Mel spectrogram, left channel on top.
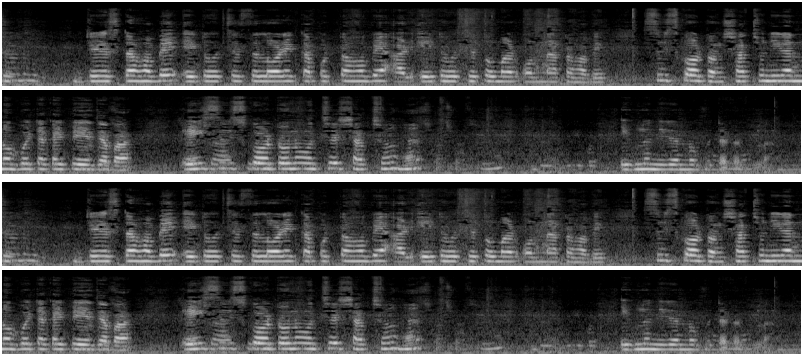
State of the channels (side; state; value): both; identical; correlation 1.00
